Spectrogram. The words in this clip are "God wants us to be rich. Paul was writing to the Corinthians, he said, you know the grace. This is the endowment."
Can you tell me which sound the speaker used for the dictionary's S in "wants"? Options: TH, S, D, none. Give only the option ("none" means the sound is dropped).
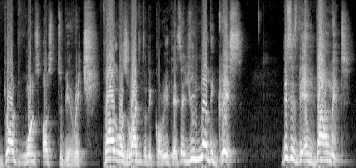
S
